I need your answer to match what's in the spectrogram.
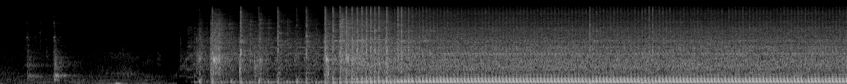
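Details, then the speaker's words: Briggs & Stratton Vanguard replacement engine on a Storm Responder generator (original engine threw a rod from no oil), started on choke at low speed before the power head is fitted: a few pulls, then a steady, even low hum with no knock; normal idle. "all right not too bad it started right up and the engine sounds good"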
